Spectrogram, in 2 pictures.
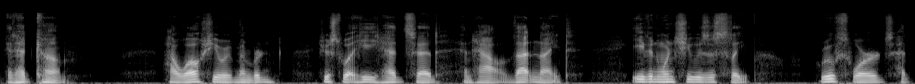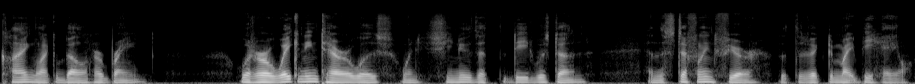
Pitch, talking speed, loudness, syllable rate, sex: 100 Hz, 170 wpm, -20 LUFS, 4.9 syllables/s, male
